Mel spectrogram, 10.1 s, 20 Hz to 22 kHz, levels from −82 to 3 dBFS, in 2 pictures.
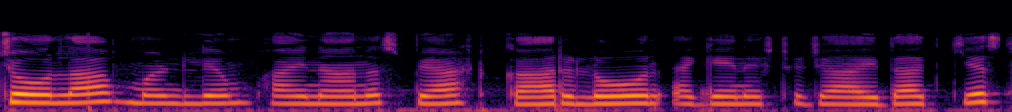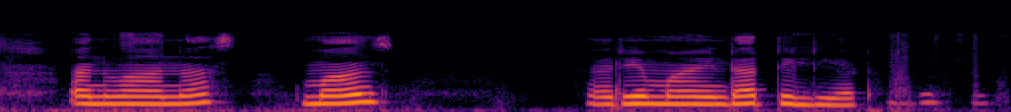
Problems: constant background noise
